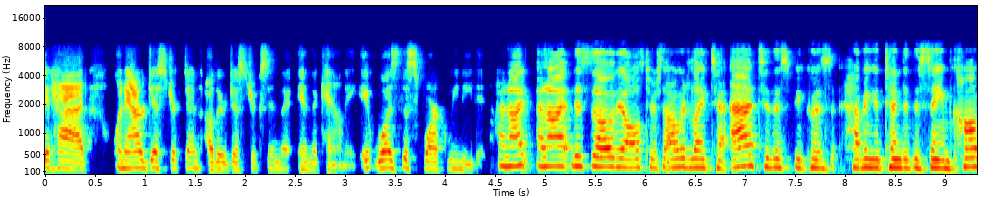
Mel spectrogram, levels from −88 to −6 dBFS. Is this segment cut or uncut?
cut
